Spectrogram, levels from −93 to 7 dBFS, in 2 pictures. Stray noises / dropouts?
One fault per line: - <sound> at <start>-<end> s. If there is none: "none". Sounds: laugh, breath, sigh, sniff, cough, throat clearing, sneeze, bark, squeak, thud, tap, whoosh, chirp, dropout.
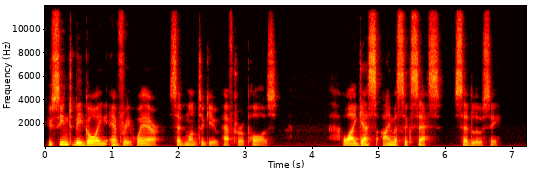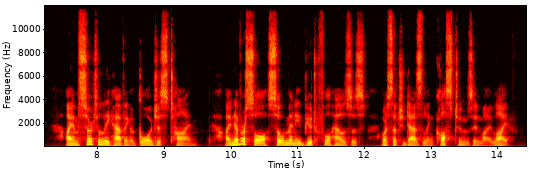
none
